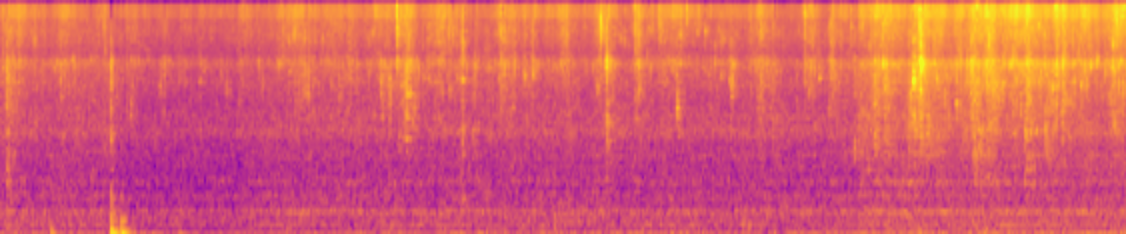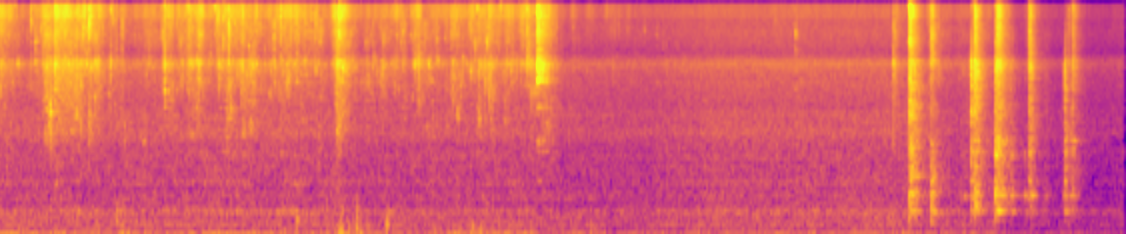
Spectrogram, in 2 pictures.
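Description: Dishes being washed under a running tap: a soft steady stream of water with scattered clinks and knocks of plates and utensils, growing busier toward the end.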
